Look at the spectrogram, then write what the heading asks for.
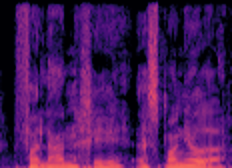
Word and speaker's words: Falange Española: part uh take power in Germany called the Falange Española. Again, I'm pronouncing it properly once, and now I will drop the uh uh the pretentious pronunciation S pañola.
